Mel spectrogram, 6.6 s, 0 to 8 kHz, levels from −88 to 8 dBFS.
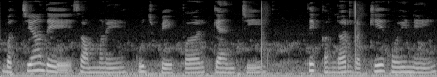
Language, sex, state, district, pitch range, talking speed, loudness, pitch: Punjabi, female, Punjab, Pathankot, 180-215 Hz, 100 wpm, -21 LUFS, 190 Hz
